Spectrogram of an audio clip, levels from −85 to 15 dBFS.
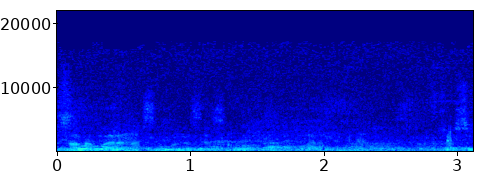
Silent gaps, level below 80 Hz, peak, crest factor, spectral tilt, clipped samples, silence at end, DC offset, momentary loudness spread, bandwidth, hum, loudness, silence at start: none; -84 dBFS; -34 dBFS; 18 dB; -4 dB/octave; under 0.1%; 0 s; under 0.1%; 6 LU; 17.5 kHz; none; -52 LUFS; 0 s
